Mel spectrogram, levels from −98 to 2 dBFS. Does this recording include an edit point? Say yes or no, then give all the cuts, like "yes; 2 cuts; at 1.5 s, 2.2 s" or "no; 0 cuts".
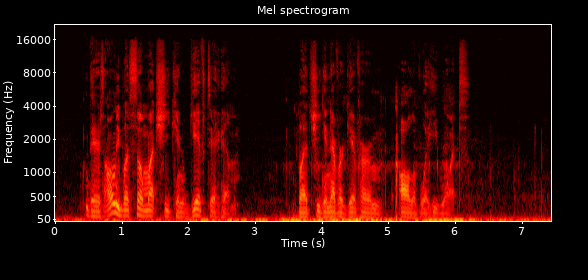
yes; 1 cut; at 1.9 s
